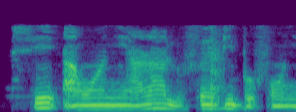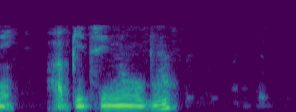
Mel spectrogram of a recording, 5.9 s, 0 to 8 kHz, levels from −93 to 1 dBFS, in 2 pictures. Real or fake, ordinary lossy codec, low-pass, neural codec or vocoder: real; AAC, 16 kbps; 7.2 kHz; none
